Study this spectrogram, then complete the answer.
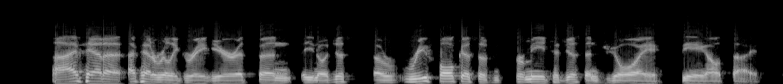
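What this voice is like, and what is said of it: Slightly raspy voice. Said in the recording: “Your voice sounds a little bit better than when I talked to you last week... I've been a little raspy recovering from having been sick”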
